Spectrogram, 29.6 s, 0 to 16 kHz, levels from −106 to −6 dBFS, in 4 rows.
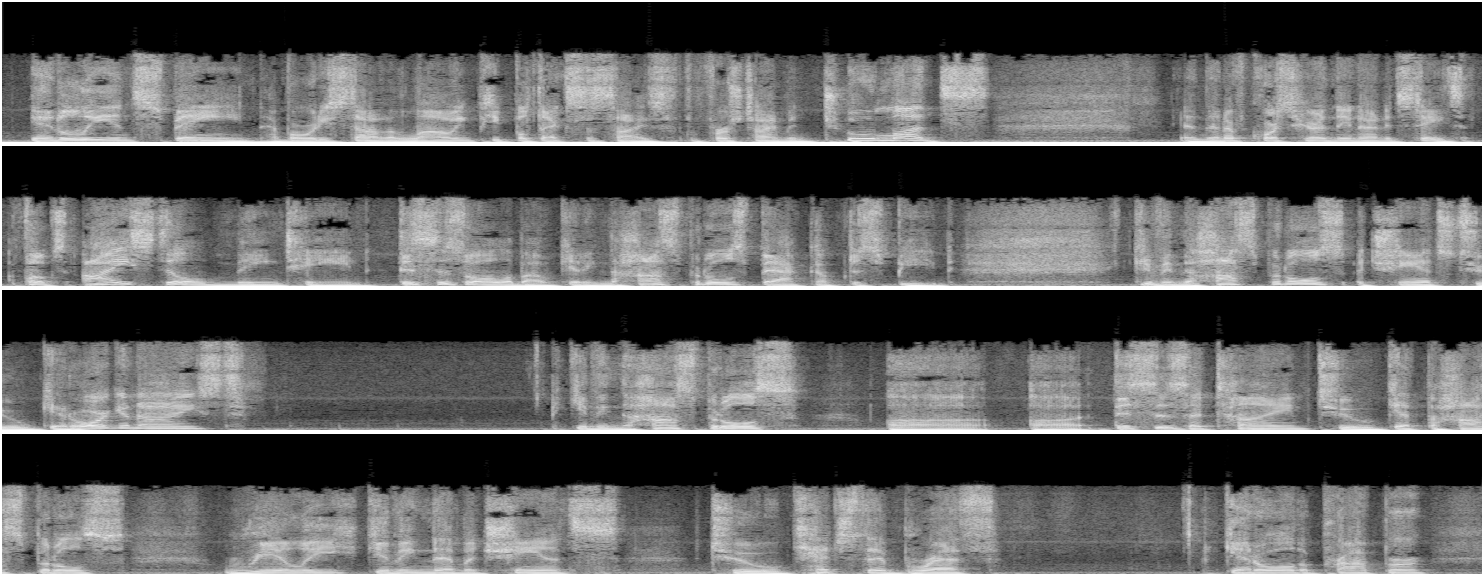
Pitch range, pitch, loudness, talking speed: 90-125 Hz, 105 Hz, -17 LUFS, 150 wpm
